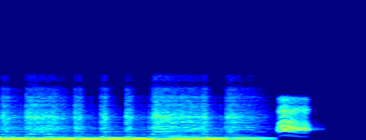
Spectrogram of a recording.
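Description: A distorted, processed crow cawing as a channel intro jingle: a dense harsh stretch of repeated caws with effects, then a brief higher call before cutting to silence, loud and with no talk.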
